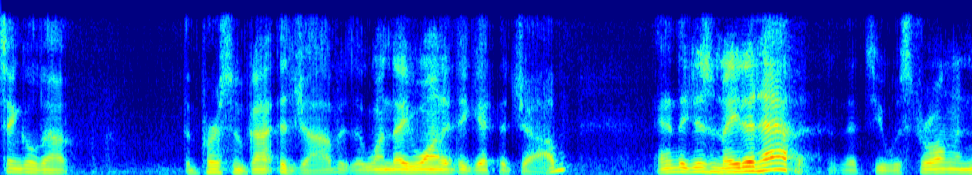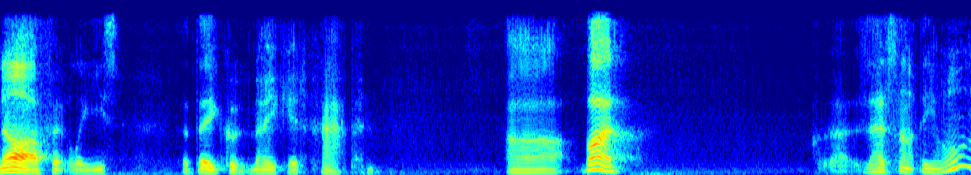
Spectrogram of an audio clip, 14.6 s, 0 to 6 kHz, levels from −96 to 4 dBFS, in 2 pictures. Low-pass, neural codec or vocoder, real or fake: 5.4 kHz; codec, 16 kHz in and 24 kHz out, 0.9 kbps, LongCat-Audio-Codec, fine tuned four codebook decoder; fake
